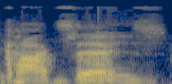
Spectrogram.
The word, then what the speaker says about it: coccyx: The coccyx, pronounced coccyx, Common referred to as a tailbone.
